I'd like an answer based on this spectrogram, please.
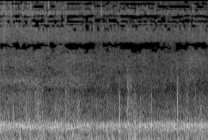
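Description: Wind buffeting the microphone as it moves quickly along the road, a steady low rumble.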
